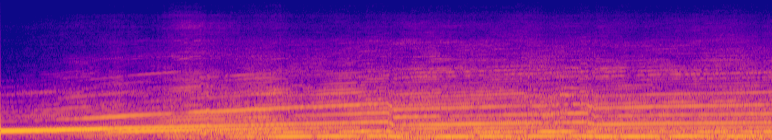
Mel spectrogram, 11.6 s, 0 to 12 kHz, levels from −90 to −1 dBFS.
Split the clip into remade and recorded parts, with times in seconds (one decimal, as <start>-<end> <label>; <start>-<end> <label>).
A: 0.0-7.9 recorded; 7.9-8.7 remade; 8.7-11.6 recorded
